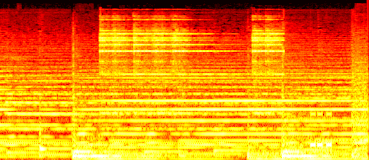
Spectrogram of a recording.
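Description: A phone rings during a call in the video game Trails in the Sky SC, a bright electronic ringtone with a repeating melodic pattern over a steady tone, playing twice with no voices.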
